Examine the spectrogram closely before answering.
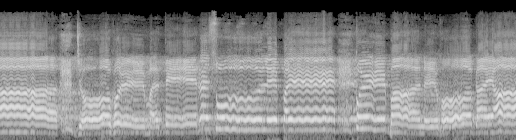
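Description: A man singing a naat, drawing out long held notes with a steady wavering vibrato in an ornamented melodic line, with no instruments heard.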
